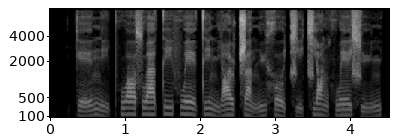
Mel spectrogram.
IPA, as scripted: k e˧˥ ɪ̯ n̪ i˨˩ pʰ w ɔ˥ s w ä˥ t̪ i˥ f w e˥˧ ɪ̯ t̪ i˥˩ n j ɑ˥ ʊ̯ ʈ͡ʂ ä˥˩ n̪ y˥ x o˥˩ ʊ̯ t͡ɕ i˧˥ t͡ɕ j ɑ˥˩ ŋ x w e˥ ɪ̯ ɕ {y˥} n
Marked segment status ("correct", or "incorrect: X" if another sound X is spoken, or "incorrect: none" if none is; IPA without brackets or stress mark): incorrect: y˧˥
